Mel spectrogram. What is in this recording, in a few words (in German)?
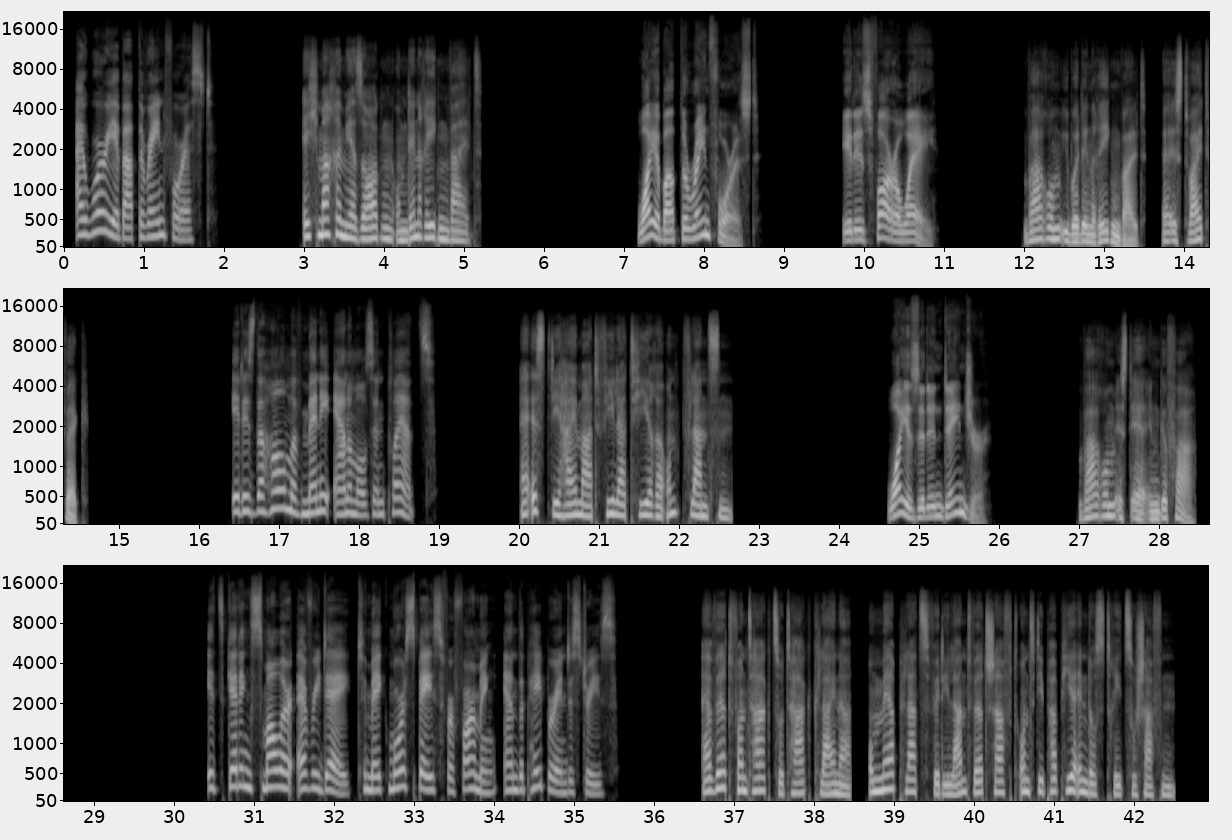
Dialog mit Uebersetzungen; Regenwald; nachhaltigkeit-klimawandel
